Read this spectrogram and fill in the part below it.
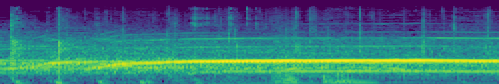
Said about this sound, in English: Connery, add applause effect, please.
